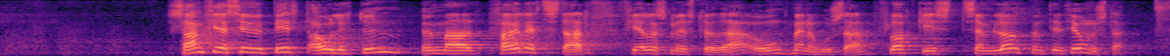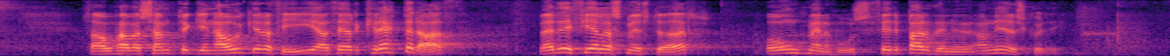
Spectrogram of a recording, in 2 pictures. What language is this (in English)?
Icelandic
